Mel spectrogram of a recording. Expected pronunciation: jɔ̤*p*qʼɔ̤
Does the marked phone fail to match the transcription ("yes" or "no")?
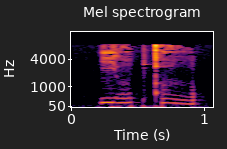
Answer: no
